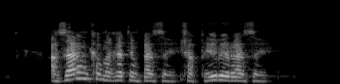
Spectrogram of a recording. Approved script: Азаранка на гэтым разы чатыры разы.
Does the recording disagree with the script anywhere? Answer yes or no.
no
